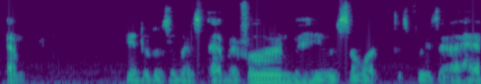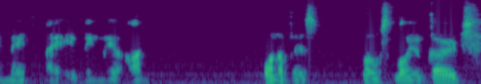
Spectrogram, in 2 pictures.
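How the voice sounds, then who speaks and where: A man hosting a casual gaming video in a low, very sharp and husky voice. He rambles and halts as he comments, on a dry, slightly dull microphone. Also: expressive, dry recording. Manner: halting, rambling. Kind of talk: casual game commentary, reading dialogue aloud.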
